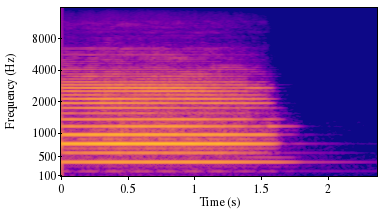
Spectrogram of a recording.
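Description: Violin playing one long bowed low G, the last note of a three-octave G major scale played downward. The note holds steadily, then fades out a little before the end.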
